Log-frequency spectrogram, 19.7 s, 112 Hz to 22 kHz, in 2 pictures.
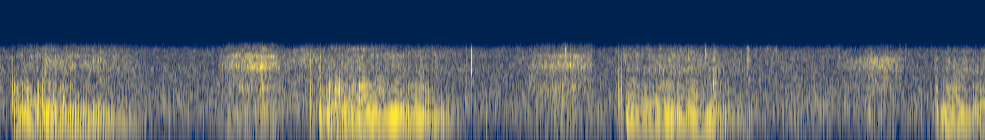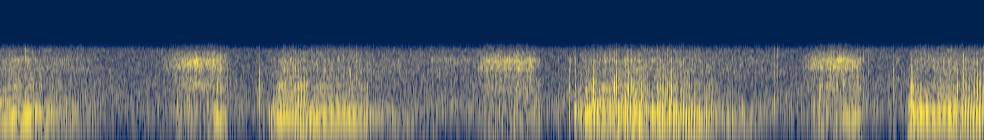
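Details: Baby girl snoring while asleep: soft, rough, buzzing breath sounds about 19 times a minute, somewhat irregular, in a quiet room; snoring.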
